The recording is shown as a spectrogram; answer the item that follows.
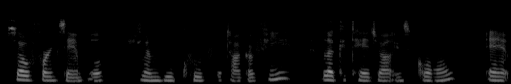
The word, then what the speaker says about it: photographie: As quoted from the University of Texas, stress is placed on the final syllable of a word, which is very different from English, where it can occur in any place depending on the word. So, for example, in French, I would say photographie, cathédrale, and passion.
